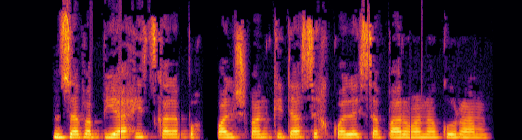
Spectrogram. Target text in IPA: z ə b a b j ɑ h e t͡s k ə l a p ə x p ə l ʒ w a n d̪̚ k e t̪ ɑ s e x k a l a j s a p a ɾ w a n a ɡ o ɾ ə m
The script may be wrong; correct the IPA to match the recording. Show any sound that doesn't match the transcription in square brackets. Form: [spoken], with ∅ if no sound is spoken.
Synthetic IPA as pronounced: z ə b a b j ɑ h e t͡s k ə l a p ə x p ə l ʒ w a n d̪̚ k e [d̪] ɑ s e x k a l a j s a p a ɾ w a n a ɡ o ɾ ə m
